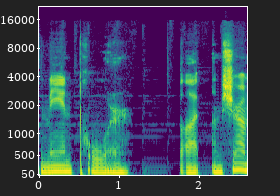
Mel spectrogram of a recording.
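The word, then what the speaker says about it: mampoer: top wck and poor it's spelled m a m p o e r which I probably don't pronounce correctly and sunny you probably do because unfortunately my American accent isn't always correct I try to say it right I think it's Man Poor but I'm sure I'm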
